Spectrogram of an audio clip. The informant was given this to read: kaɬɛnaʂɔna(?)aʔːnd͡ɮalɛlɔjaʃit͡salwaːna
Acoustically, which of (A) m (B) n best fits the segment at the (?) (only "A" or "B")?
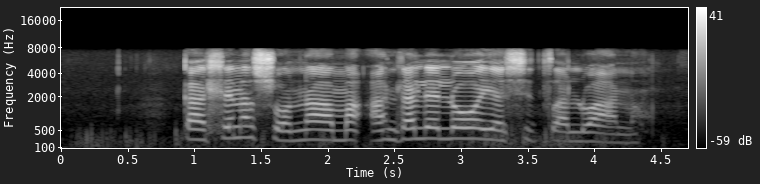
A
